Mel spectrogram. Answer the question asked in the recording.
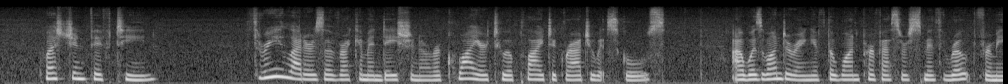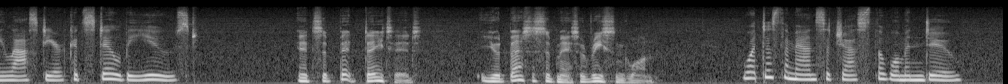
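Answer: Submit a recent letter of recommendation instead of last year's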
